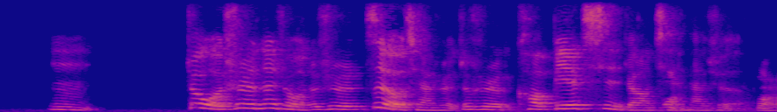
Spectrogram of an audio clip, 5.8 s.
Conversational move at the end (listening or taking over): taking over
